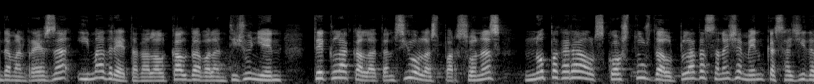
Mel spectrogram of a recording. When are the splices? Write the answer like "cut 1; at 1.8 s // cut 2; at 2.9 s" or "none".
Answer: cut 1; at 1.1 s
